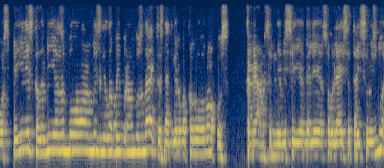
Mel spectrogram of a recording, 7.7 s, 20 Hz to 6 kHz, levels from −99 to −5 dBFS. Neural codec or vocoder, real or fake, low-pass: none; real; 5.4 kHz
